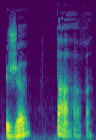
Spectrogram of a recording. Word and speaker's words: je pars: Okay, so the first form is je pars, so final S not pronounced, je pars.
